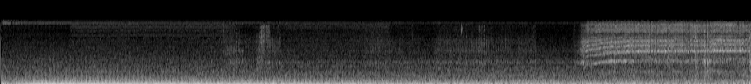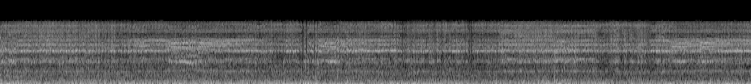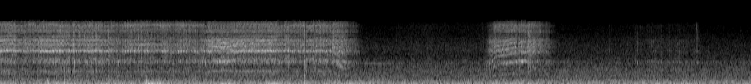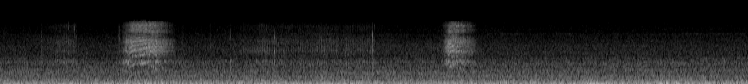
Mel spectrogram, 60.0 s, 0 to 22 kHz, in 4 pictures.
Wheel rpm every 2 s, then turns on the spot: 0, 0, 10, 0, 20, 30, 150, 160, 160, 160, 160, 160, 160, 160, 160, 160, 160, 160, 80, 10, 40, 10, 0, 20, 20, 20, 10, 10, 0, 0.
4-6 8-10 42-44 50-52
